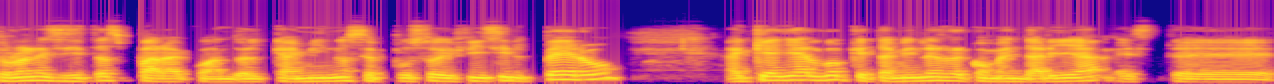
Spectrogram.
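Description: In a plain, everyday voice, a man of medium pitch talks at a moderate pace with lively intonation, recorded with a dry, close sound and no echo. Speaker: event producer and motivational speaker. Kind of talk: casual interview.

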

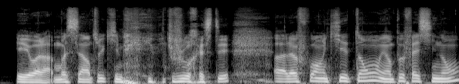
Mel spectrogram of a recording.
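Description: With a plain, everyday voice, a man of medium pitch speaks with ordinary pitch variation in a dry, close sound with no echo. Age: 30s. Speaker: lawyer. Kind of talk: casual interview conversation.

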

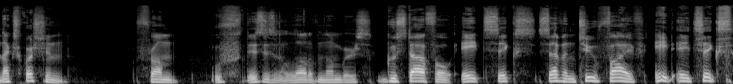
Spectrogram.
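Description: A man with a Dutch accent and lively intonation, on a very clean recording with a silent background. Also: medium pitch for a man, fairly slow pace, dry, close sound with no echo. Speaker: game studio community manager, podcast host. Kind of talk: casual chat.

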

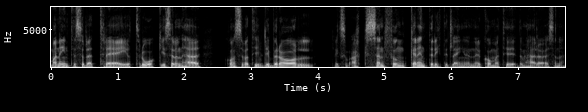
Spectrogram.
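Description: Here a man with an unremarkable speaking voice talks at a medium pitch and a fairly quick pace, with ordinary pitch variation and a dry, close sound with no echo. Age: 40s. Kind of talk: casual chat.

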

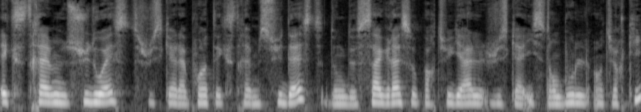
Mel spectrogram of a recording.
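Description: In a normal speaking voice, a woman talks at a moderate pace with a medium pitch and fairly even intonation. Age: 30s. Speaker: travel writer and adventurer. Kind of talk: interview.

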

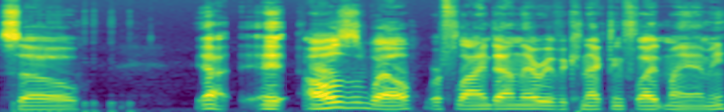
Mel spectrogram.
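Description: Speaking in an ordinary speaking voice with an American accent, a man at a medium pitch goes at a fairly slow pace with fairly even intonation, in a dry, close sound with no echo. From Massachusetts, North Shore. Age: 20s. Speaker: college student, podcast guest. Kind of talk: casual chat.

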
